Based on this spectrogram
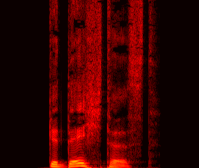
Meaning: second-person singular subjunctive II of gedenken
- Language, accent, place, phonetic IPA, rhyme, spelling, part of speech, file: German, Germany, Berlin, [ɡəˈdɛçtəst], -ɛçtəst, gedächtest, verb, De-gedächtest.ogg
